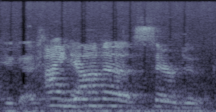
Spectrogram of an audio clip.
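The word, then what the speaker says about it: Serdyuk: Yana Serduk.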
